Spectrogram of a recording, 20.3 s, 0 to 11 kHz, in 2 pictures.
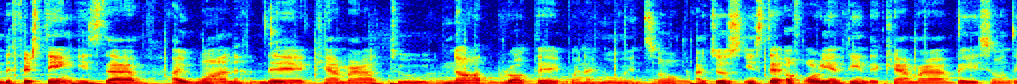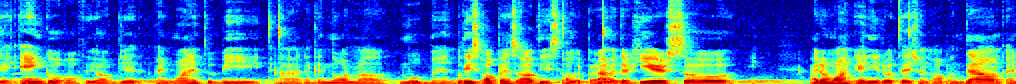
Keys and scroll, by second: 8.9 ctrl+s, 10.6 ctrl+x, 15.5 ctrl+s.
